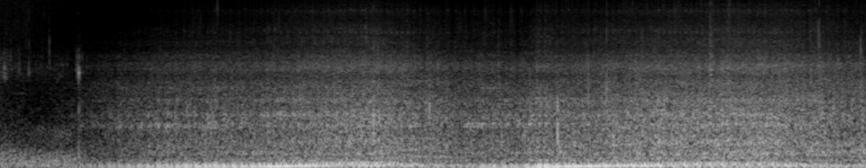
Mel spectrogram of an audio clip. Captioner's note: engine roar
